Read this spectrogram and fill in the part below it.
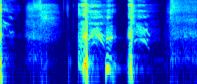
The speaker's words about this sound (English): oh, sorry about my cough there. I hope this isn't return of the cough.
